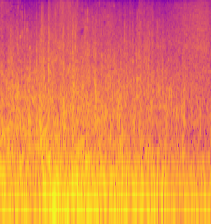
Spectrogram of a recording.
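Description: An Incendio fire spell is cast in Hogwarts Legacy, giving a short, muffled fiery blast with a low boom and a brief rushing roar. It stands alone with no talk.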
